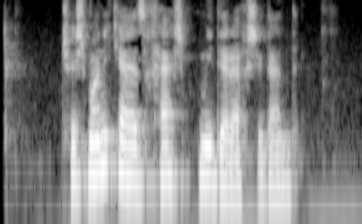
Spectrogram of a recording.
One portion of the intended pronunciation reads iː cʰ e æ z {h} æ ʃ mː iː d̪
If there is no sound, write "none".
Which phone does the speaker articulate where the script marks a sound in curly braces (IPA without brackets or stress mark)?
x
